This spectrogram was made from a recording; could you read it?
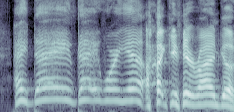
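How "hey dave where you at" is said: mock, high-pitched, shouted call-out yell. Retelling how the ghost yelled again for Dave, retelling a yell. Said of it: "he yells again".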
